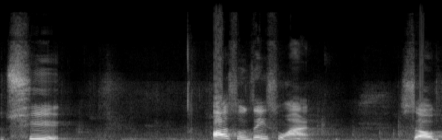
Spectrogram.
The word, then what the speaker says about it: 去: But the rule is 机七西 and e, if with u together, u will automatically pronounce ü with 2 dots.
